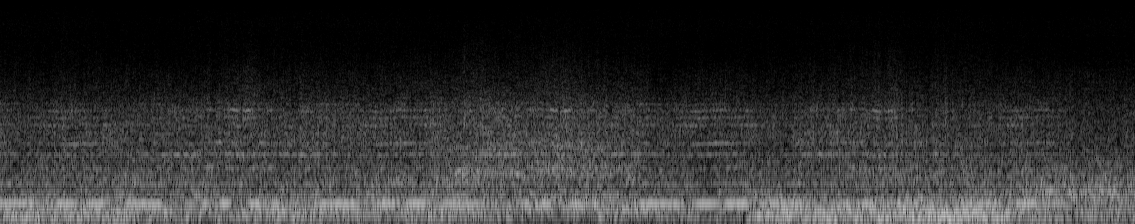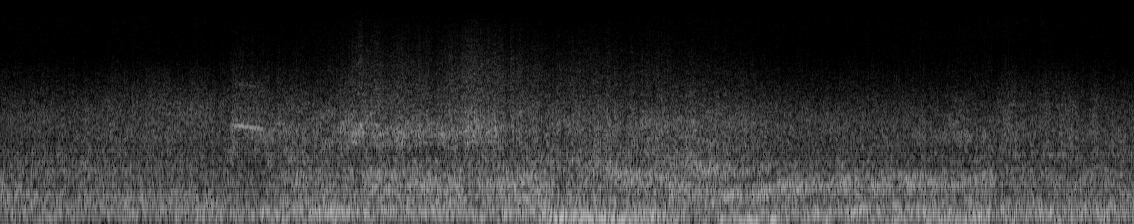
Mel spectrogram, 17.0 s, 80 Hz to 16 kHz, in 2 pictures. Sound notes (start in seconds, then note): 0.0 explosion booms; 0.3 plane whooshing; 9.3 plane whooshing; 12.8 explosions booming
